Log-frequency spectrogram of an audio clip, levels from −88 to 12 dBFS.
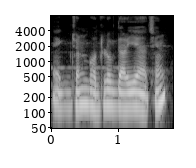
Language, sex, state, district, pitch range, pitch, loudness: Bengali, male, Tripura, West Tripura, 125-140 Hz, 130 Hz, -15 LUFS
